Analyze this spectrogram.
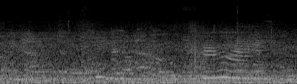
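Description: A young boy speaks brightly, close by.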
